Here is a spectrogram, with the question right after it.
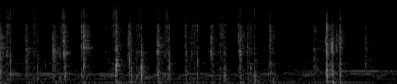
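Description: Lenormand cards shuffled by hand in a steady run of quick, crisp riffling flutters, close up and fairly loud, with no voices.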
